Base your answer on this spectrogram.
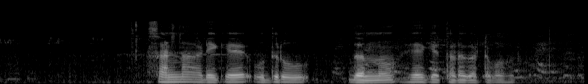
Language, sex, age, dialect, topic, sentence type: Kannada, male, 25-30, Coastal/Dakshin, agriculture, question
